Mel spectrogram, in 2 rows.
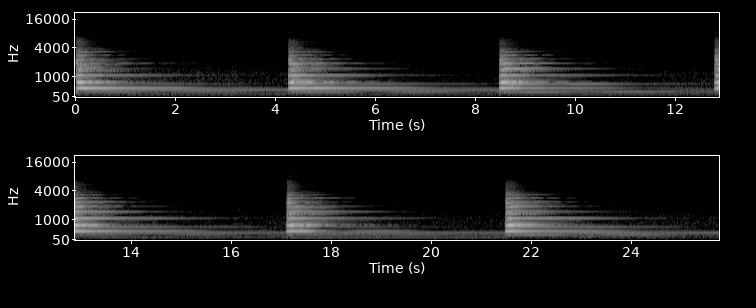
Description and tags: Church Bell 03
Antique, Bell, Plate, Ringing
